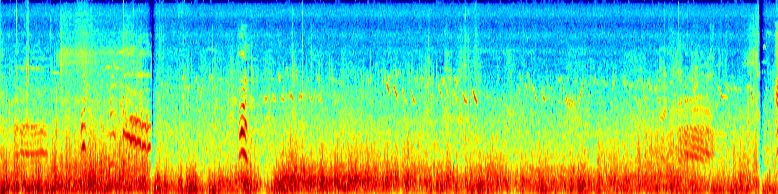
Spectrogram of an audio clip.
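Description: A man calls out commands to a dog outdoors.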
